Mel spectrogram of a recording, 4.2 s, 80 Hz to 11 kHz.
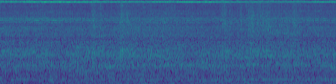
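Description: Škoda 15T ForCity low-floor tram passing close by: a steady rumble of its wheels rolling on the rails, with a faint steady hum.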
